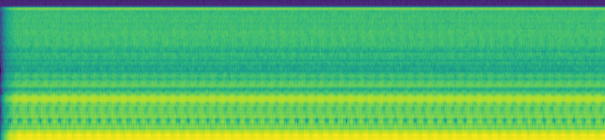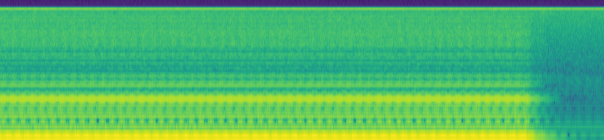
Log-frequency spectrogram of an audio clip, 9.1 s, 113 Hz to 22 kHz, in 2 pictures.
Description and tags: Various sources of electromagnetic interference recorded with old magnetic telephone headset recorder and Olympus DS-40, converted and edited in Wavosaur. Lamp.
electromagnetic, noise, hum, radiation, intereference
